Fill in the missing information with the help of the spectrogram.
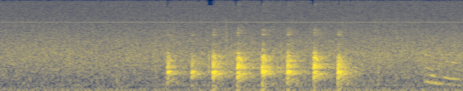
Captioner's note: knocking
